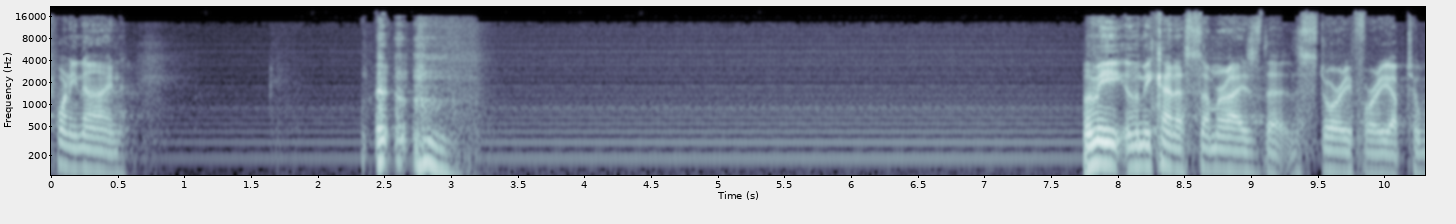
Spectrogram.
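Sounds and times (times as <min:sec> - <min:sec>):
speech: 0:00.0 - 0:00.8, 0:02.4 - 0:03.2, 0:07.8 - 0:10.2
harsh cough bursts after choking: 0:02.3 - 0:03.3
rough throat clearing after choking: 0:02.3 - 0:03.3.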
